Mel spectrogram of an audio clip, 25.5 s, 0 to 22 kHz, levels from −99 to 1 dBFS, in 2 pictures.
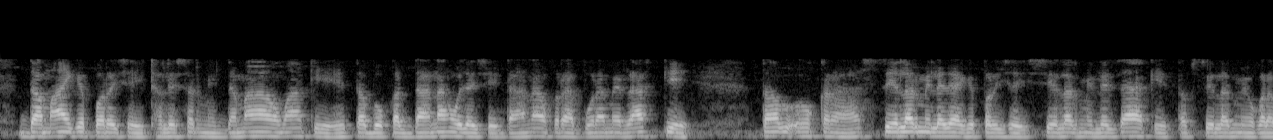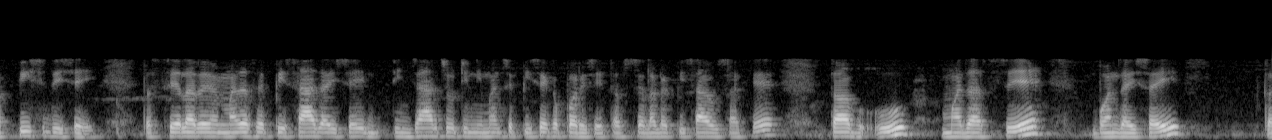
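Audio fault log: No faults are heard in this speech recording. There is nothing to log against any time in the clip.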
